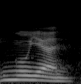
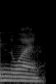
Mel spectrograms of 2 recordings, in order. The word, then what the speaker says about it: Nguyen: We can't start a word with ng. So for me, it would be Nguyen. But people do say Nguyen, you're right, because they can't pronounce an ng at the beginning of a word in theory.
